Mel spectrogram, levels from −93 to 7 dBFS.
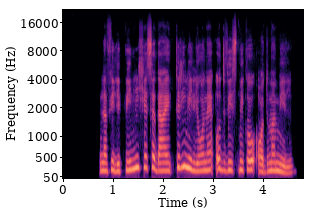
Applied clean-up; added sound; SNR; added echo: neural mask model Resemble Enhance denoiser.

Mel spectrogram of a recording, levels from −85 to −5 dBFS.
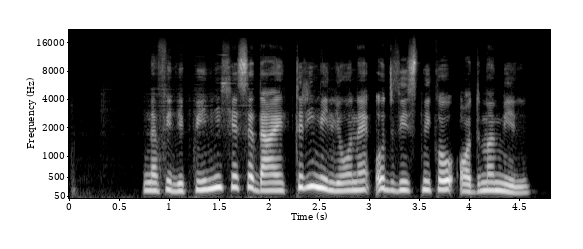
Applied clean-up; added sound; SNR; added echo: neural mask model DeepFilterNet 3.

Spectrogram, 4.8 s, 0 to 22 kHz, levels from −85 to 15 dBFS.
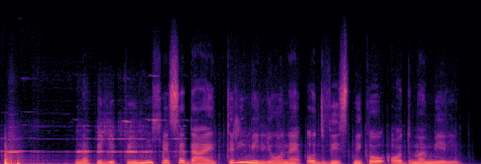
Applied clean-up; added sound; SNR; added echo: neural mask model RNNoise.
